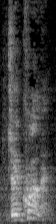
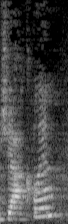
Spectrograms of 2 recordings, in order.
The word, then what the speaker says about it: Jacqueline: let's take roll here Jay Quellin we're still quite a net no Jay Quellin here you mean Jacqueline okay so that's how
